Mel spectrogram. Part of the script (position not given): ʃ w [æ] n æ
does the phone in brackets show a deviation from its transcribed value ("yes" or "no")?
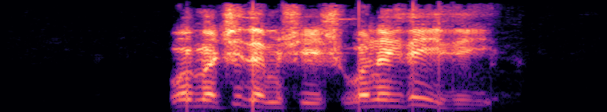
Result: no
